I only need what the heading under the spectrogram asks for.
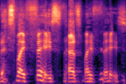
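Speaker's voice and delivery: high-pitched, acted-out yelling, repeated twice. Retelling seeing own face on tv in a packed hotel bar: retelling own past yelling. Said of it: "I start yelling".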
